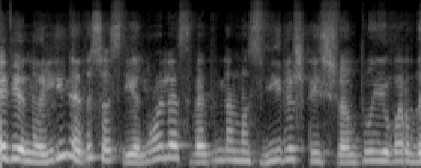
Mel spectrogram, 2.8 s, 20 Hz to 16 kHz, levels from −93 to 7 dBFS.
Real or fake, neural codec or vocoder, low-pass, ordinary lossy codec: fake; codec, 32 kHz, 1.9 kbps, SNAC; 14.4 kHz; Opus, 16 kbps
